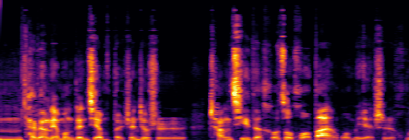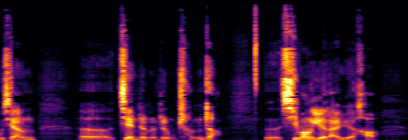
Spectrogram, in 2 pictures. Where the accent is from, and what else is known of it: China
